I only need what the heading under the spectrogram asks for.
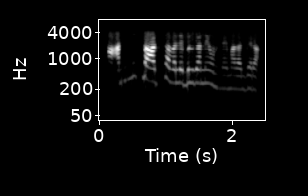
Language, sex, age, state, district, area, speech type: Telugu, female, 30-45, Andhra Pradesh, Srikakulam, urban, conversation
